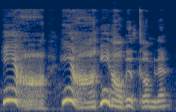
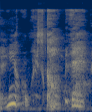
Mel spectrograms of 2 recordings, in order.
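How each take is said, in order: First: Talking donkey, loud see-sawing bray; braying jackass. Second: Lightly brayed donkey reply, raised in pitch; a hint of hee-haw in the words; toned-down talking donkey, higher voice; jackass voice. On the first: Shown as a demonstration. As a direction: demonstrate a full donkey bray on the words. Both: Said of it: "You have to say it like that, like a jackass".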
